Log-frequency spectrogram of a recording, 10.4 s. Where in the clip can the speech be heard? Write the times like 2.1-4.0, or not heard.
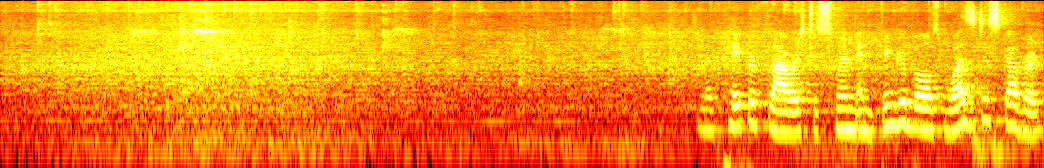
7.0-10.4.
